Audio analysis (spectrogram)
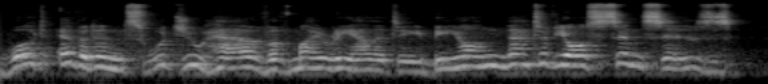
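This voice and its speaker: Using a put-on character voice, a man speaks at a high pitch in a solemn tone and a fairly slow pace. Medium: read story. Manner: solemn, slow, sepulchral.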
